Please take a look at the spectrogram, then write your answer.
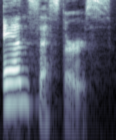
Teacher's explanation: An, primary stress, long, ses, right there in the middle, secondary stress, ters, short. Ta-da-da. Ta-da-da.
